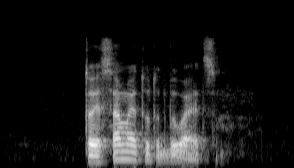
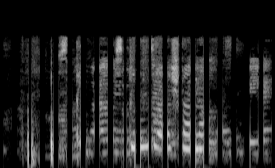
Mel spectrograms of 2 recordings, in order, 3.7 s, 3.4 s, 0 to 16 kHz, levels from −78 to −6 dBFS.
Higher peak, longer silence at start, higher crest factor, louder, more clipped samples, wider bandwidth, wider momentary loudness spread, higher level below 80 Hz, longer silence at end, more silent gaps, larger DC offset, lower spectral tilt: about the same, -4 dBFS vs -6 dBFS; first, 1.1 s vs 0.35 s; about the same, 20 dB vs 22 dB; first, -21 LUFS vs -26 LUFS; neither; about the same, 7.6 kHz vs 8 kHz; first, 19 LU vs 14 LU; about the same, -60 dBFS vs -56 dBFS; first, 1 s vs 0.05 s; second, none vs 1.20-1.24 s, 3.08-3.13 s; neither; first, -6 dB/octave vs -2 dB/octave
